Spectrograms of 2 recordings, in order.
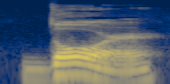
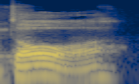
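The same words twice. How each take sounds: First: "door" with the final r sounded; American-style "door", ending on an r; correct pronunciation. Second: "door" with no r, "daw"; British-style "door", the r dropped; alternative pronunciation. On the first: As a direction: pronounce the r at the end of "door". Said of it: "pronunciar as palavras corretamente". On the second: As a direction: leave the r off the end of "door". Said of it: "ou door". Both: Shown as a demonstration.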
